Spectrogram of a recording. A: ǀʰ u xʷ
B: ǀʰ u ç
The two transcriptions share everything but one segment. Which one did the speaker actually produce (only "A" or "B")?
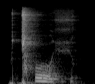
B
